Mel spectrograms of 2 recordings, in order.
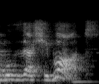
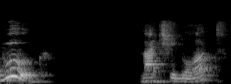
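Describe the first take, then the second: First: There is no pause after 'book'. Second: There is a strong pause after 'book'. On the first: The words form one noun phrase with a relative clause. "there is no pause" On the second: The phrase is the focus of a cleft sentence. "there is a strong pause here"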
